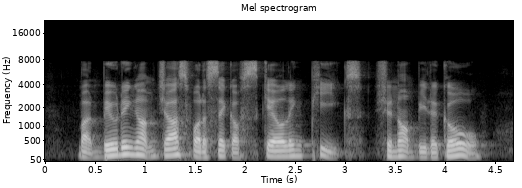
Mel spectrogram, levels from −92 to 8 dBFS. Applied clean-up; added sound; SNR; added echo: none; none; none; none.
